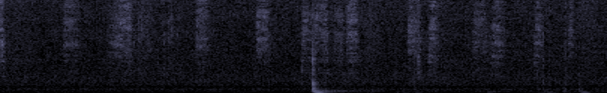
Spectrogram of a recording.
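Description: Near silence: quiet room tone with faint scratchy rustles and one brief soft thump about halfway through.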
